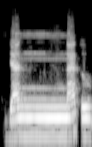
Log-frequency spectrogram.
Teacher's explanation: nun sama mim kalau ada tanda tasydidnya ditahan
